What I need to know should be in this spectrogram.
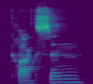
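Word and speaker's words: coxswain: keeps it you know Co X s w AI n Coxon Coxon yeah auction keeps the engines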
